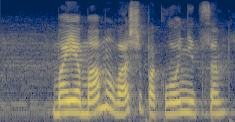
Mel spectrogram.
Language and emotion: Russian, positive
